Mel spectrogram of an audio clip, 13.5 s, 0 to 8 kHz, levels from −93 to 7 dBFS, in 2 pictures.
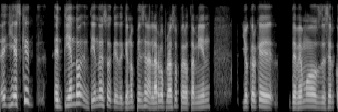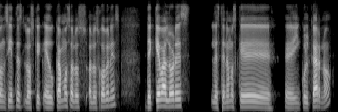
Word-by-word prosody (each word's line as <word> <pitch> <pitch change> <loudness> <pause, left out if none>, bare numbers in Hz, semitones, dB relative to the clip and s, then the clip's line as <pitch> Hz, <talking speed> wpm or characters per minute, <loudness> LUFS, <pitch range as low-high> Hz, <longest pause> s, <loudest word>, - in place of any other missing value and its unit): Eh, 205 - -1
y 220 +2 -2
es 220 -1 +3
que 315 - 0
e 210 -7 -5
entiendo 210 +8 +2
entiendo 175 +4 -4
eso, 195 -2 -3
que 150 -1 -5
de 135 - -8
que 135 - -2
no 150 +1 -6
piensen 170 +1 -5
a - - +1
largo 140 +4 +2
plazo, 150 +4 +1
pero 135 -1 -1
también 145 +5 -2 0.6
yo - - -2
creo - - -1
que 455 -2 +2 0.3
debemos 145 +2 0
de 135 - -6
ser 150 +2 -3
conscientes, 155 +2 -4
los 140 -1 -3
que 145 -4 -3
educamos 150 +5 +1
a 175 - +3
los 150 0 -6
a - - -1
los 140 -1 -5
jóvenes, 180 +6 -2 0.5
de - - +2
qué 165 - +9
valores 175 +1 +5 0.4
les 140 -1 -5
tenemos 150 +2 -5
que, 150 -5 +1 0.2
eh, 130 0 -2
inculcar, 145 +5 +3
¿no? - - -7
155 Hz, 185 wpm, -23 LUFS, 140-180 Hz, 0.6 s, qué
